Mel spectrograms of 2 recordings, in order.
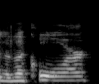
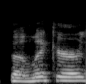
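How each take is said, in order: First: "liqueur" as li-CORE, ending stressed; playful second pronunciation, "liqueur" for liquor; fancy liqueur. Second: Said in the usual way. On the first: Shown as a demonstration. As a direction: say "liqueur" with the stress on the last syllable. Says the word two ways.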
